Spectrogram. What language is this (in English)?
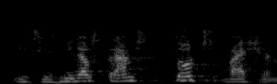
Catalan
